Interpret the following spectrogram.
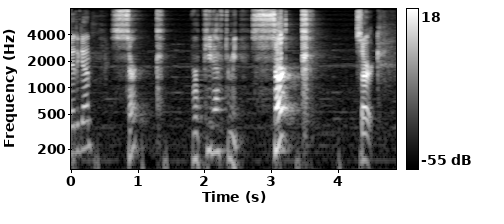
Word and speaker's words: Cirque: No, I'm just not good at pronouncing stuff. How do I say it again? Cirque.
